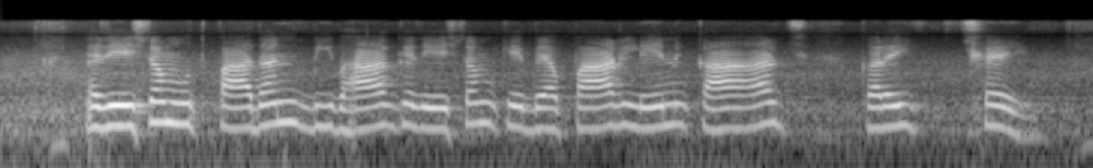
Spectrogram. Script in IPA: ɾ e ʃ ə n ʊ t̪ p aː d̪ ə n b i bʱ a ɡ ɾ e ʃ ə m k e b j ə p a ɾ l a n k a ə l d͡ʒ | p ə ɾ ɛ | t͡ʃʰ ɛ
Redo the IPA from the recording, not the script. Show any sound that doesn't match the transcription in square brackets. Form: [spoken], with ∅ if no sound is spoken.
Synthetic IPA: ɾ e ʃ ə [m] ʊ t̪ p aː d̪ ə n b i bʱ a ɡ ɾ e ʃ ə m k e b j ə p a ɾ l [e] n k a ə [ɾ] d͡ʒ | [k] ə ɾ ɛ | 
